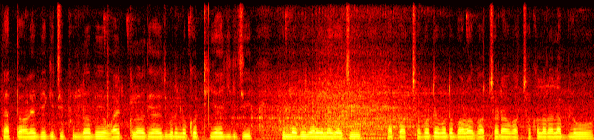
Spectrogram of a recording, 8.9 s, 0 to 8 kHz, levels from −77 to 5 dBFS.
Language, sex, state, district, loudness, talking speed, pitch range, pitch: Odia, male, Odisha, Khordha, -14 LUFS, 170 wpm, 105-110 Hz, 110 Hz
